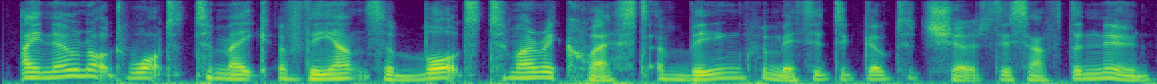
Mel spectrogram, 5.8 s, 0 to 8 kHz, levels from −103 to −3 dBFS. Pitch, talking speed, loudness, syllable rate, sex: 120 Hz, 230 wpm, -20 LUFS, 5.0 syllables/s, male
